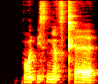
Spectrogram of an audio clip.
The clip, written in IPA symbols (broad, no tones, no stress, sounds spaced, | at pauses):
k ɔ̃ pʲ ɨ s ɲ ã s kʰ ɛ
